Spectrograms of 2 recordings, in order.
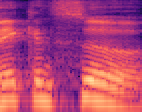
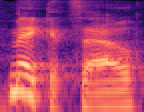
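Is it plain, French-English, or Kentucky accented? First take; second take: French-English; Kentucky. First: It is said like a Frenchman's English accent. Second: It is said in a Kentucky accent.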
